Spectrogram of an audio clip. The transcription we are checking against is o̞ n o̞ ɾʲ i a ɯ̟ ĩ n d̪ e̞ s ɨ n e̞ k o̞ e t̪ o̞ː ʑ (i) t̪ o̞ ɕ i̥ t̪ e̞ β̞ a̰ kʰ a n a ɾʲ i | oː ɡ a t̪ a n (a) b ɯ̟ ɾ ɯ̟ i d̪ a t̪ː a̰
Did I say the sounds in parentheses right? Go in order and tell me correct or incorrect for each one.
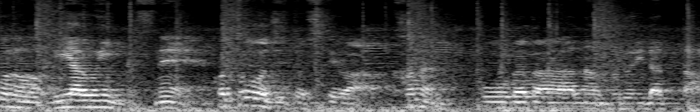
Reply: correct, correct

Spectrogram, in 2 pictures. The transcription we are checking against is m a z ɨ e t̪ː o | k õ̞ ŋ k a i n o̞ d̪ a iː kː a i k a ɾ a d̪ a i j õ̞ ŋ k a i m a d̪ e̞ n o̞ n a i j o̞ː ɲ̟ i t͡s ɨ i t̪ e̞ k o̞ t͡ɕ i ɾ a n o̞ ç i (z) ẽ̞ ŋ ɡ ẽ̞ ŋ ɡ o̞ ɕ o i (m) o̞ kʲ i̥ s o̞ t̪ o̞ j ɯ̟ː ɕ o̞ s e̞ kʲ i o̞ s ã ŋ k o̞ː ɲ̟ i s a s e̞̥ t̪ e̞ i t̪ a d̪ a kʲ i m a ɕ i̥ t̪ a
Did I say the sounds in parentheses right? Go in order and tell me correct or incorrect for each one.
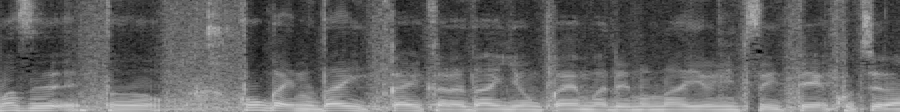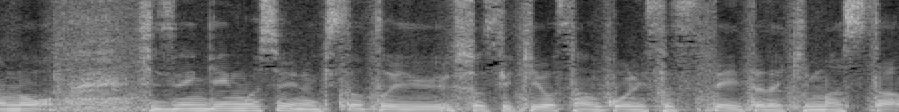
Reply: correct, incorrect: n

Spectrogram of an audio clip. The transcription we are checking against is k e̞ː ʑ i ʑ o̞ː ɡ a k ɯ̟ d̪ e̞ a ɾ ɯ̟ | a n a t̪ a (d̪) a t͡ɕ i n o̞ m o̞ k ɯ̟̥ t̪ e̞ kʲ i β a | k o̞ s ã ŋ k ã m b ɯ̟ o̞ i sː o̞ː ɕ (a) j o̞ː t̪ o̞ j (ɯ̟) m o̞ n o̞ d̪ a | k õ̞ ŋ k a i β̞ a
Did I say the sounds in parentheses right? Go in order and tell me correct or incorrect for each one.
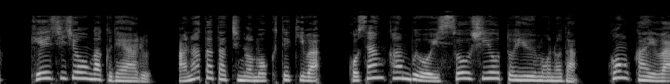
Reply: incorrect: t̪, incorrect: i, incorrect: ɯ̟ː

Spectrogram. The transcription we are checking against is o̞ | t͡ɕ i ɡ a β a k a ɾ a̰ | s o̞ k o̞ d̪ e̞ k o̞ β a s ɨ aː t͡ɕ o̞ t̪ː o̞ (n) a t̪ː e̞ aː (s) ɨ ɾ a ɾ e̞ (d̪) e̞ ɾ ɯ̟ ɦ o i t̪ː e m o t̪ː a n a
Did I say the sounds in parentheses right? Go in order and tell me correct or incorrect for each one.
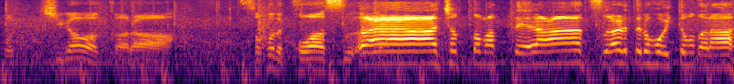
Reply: incorrect: m, incorrect: t͡s, incorrect: t̪

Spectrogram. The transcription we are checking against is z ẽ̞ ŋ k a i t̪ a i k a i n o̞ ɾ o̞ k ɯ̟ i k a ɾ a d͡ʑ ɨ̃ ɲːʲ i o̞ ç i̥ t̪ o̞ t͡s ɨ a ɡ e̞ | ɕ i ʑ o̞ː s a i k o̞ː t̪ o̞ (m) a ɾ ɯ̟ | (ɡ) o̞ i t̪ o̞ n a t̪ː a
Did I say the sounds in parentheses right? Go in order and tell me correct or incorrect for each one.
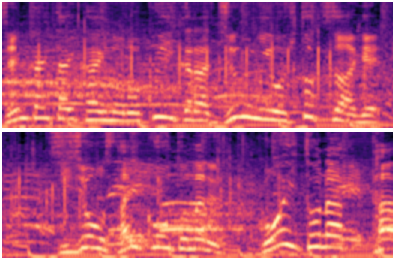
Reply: incorrect: n, correct

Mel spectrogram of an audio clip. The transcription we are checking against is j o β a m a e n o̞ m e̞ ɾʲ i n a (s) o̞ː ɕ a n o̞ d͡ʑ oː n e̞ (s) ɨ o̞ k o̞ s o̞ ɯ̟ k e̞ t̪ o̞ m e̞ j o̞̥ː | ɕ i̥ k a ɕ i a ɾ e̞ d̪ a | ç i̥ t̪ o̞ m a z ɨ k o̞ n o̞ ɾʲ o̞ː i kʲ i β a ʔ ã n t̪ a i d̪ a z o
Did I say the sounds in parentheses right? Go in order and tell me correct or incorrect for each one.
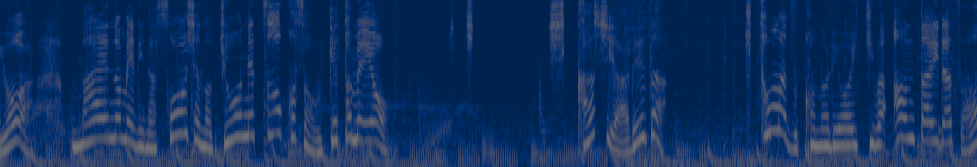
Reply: correct, incorrect: t͡s

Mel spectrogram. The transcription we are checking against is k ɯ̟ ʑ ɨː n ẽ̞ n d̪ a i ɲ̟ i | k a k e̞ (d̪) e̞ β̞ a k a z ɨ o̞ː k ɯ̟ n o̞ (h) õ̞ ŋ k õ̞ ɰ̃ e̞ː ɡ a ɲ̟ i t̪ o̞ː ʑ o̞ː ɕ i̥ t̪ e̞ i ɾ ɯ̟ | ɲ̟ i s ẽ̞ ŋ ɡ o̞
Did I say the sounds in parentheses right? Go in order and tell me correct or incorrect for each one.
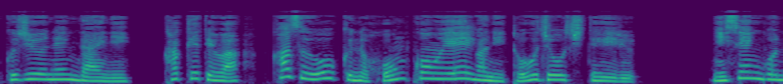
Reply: incorrect: t̪, correct

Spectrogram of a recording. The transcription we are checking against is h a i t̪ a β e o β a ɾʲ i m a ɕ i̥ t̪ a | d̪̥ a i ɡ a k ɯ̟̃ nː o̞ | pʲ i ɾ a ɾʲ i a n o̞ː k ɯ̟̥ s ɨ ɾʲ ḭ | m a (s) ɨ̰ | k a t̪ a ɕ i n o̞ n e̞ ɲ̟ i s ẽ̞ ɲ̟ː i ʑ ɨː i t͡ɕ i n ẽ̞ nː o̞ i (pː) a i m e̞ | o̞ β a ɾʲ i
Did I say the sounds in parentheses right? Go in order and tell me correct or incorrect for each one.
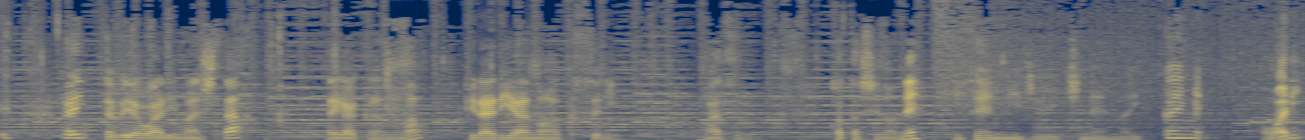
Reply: incorrect: z, incorrect: kː

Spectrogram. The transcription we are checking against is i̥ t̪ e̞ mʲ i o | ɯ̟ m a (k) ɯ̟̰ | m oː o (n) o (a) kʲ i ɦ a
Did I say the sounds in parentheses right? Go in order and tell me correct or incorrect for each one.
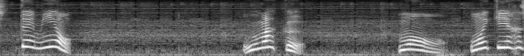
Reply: correct, incorrect: m, incorrect: i

